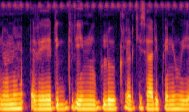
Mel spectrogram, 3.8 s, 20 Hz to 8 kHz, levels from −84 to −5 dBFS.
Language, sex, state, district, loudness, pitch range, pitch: Hindi, male, Haryana, Rohtak, -12 LUFS, 115-125 Hz, 115 Hz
